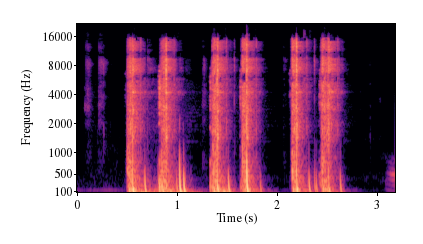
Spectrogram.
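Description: A Springfield pistol's slide is racked, giving three sharp metallic bursts at steady intervals, each a quick double clack, close and loud with no talk.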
